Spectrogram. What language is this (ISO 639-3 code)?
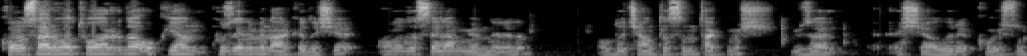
tur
